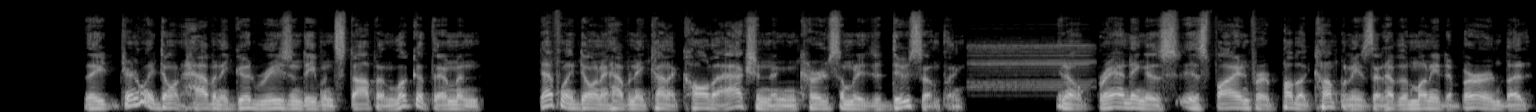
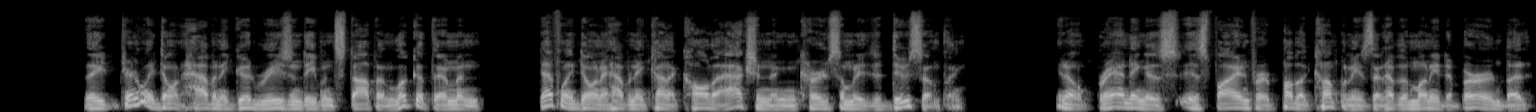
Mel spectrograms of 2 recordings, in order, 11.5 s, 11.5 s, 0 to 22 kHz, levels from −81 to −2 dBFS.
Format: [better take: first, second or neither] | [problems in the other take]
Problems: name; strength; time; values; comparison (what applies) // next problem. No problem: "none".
second | alarm; faint; at 7.5 s; peak 15 dB below the speech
